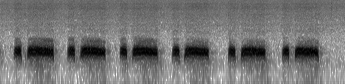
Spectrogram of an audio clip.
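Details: Spotted dove calling a rival: soft mellow coos at mid pitch, a short note then a long burred one, phrase repeated about once a second, six times in steady rhythm.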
